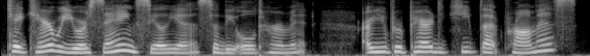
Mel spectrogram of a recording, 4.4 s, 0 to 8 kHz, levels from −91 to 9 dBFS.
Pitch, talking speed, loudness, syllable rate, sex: 230 Hz, 245 wpm, -19 LUFS, 6.6 syllables/s, female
